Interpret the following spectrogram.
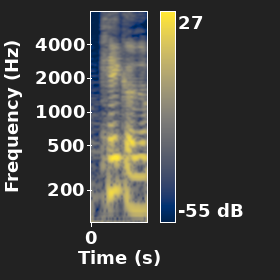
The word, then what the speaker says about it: Keiko: Keiko. Keiko.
